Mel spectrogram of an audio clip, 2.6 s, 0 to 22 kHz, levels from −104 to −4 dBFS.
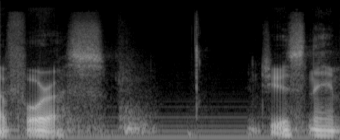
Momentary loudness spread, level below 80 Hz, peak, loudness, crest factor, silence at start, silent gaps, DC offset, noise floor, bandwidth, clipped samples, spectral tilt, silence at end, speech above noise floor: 23 LU; -60 dBFS; -18 dBFS; -39 LUFS; 22 dB; 0 s; none; under 0.1%; -58 dBFS; 15.5 kHz; under 0.1%; -6 dB/octave; 0 s; 20 dB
